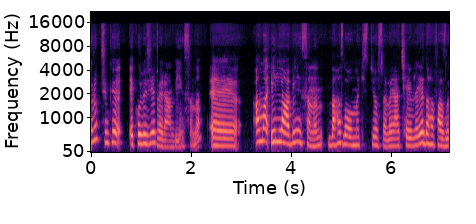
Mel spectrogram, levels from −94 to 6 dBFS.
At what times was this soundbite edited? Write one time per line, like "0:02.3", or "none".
0:01.3
0:02.3
0:05.0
